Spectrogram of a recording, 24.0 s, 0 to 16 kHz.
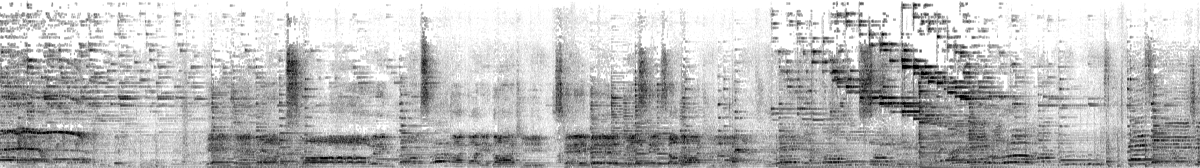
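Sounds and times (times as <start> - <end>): instrumental accompaniment: 0.0 - 24.0
person singing with vibrato: 0.0 - 24.0.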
